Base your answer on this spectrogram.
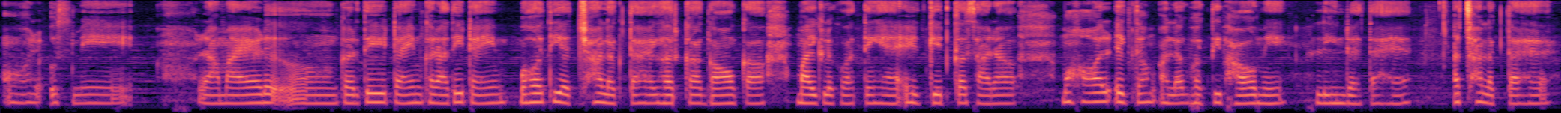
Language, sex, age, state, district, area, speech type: Hindi, female, 30-45, Uttar Pradesh, Chandauli, urban, spontaneous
